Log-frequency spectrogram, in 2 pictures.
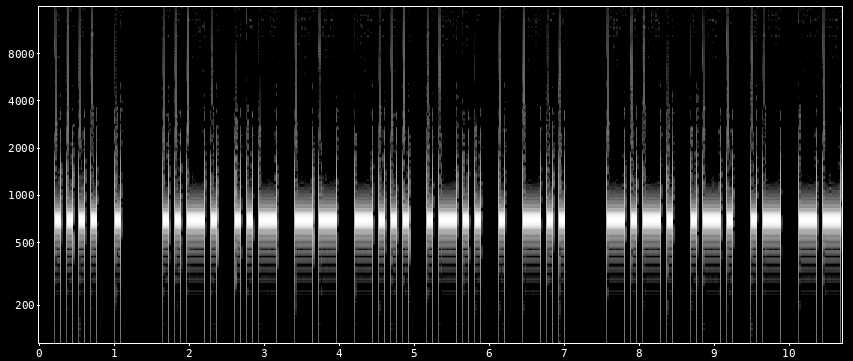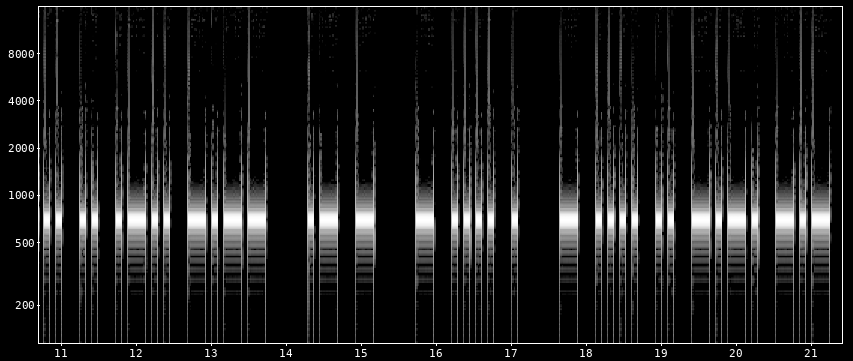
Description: Morse code, heard as a keyed tone, about 15 wpm, 700 Hz. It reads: HE FUMBLED CRAZILY AT THE THICK
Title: A Sound Of Thunder 15wpm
